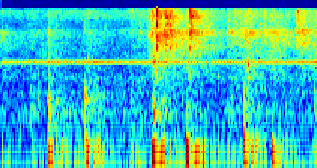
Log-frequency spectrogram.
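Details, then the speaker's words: Normal tympanic percussion note: six hollow, drum-like taps in quick pairs from finger percussion over the abdomen during a physical exam, with the examiner standing at the patient's right; tympany reflects a small normal amount of abdominal air. "Normalnya itu bunyinya adalah timpani. Jadi abdomen kita itu normalnya terisi sedikit udara. Akibat adanya sedikit udara di dalam abdomen, bunyinya timpani."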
